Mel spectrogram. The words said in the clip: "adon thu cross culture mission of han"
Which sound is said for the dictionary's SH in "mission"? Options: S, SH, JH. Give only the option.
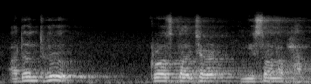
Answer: S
